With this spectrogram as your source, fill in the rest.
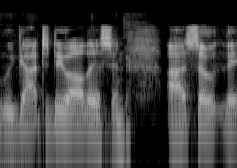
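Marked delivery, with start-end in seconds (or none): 0.0-1.1 put-on Oklahoma and Arkansas accent. Quoting a politician at a town hall: cheesy Bill Clinton impression. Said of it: "your cheesy Bill Clinton impression".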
